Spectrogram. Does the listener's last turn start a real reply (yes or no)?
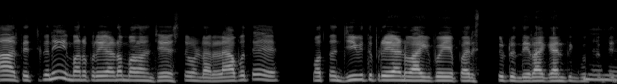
yes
